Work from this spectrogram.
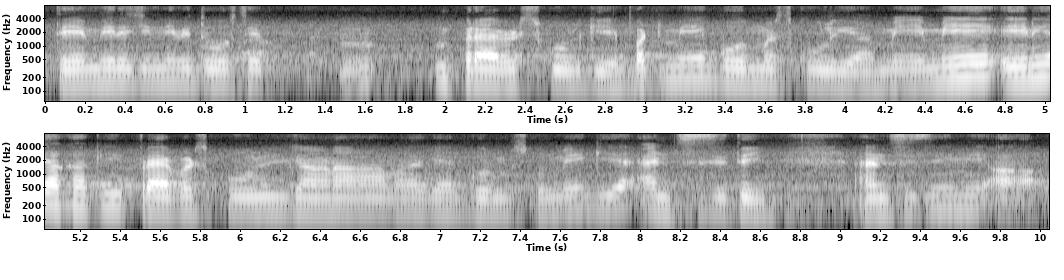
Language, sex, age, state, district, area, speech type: Dogri, male, 18-30, Jammu and Kashmir, Udhampur, urban, spontaneous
